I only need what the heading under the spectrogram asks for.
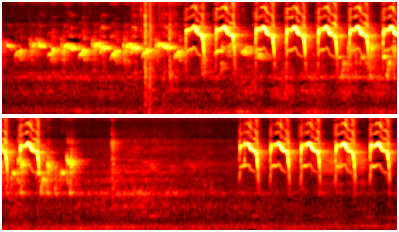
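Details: Sunda warbler giving a sharp, piercing call used to lure other birds into singing: a rapid string of high, hooked notes, about three a second, after a brief run of lower twitters, pausing once before resuming.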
